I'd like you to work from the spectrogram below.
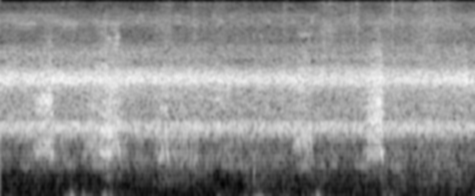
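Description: Frogs croak repeatedly in a rain-flooded rice field at night, a chorus of short calls at irregular intervals over a steady high insect drone, with no voices.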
